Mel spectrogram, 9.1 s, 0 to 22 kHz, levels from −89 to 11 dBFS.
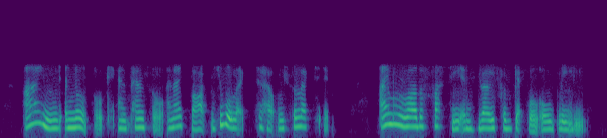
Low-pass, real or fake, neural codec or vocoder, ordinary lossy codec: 3.6 kHz; fake; codec, 16 kHz, 4 kbps, FreqCodec, larger model; Opus, 16 kbps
